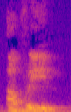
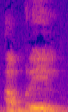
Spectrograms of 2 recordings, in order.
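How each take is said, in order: Both takes have the same delivery.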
